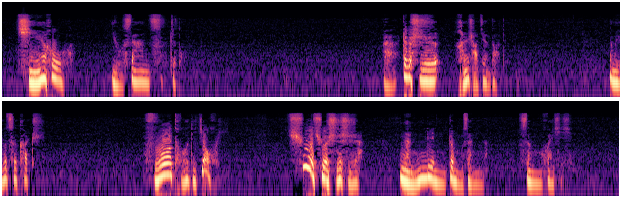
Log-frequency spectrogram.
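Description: An elderly man speaks calmly and slowly into a close microphone, with long pauses between phrases.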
